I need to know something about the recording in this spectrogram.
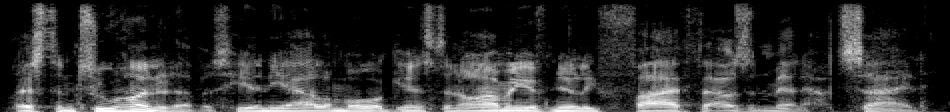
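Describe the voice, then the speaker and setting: Man playing low, grave American fort commander. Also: brisk, a little mellow, soft background music, natural voice. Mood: grim, weary. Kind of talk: 1950s audio play acting. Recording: 1950s vinyl record audio play.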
